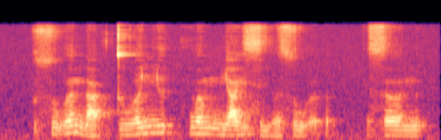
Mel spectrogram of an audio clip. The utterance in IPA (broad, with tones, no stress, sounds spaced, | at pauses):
s ṵ˧˥ ə̯ n a˨˩ k̚ t̪ u˨˦ ə̯ ɲ ɨ˦˥ t̚ h w ə˧ m ɲ a˨˦ j s i̤˨˩ ə̯ s ṵ˧˨ ə̯ ʔ | s ə˧ n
